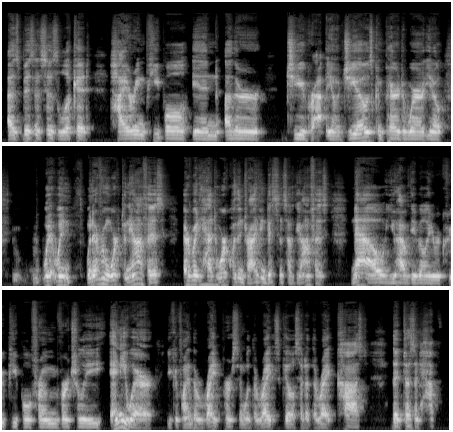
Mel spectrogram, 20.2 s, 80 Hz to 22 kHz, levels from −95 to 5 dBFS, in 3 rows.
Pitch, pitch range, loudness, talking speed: 375 Hz, 360-400 Hz, -18 LUFS, 185 wpm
